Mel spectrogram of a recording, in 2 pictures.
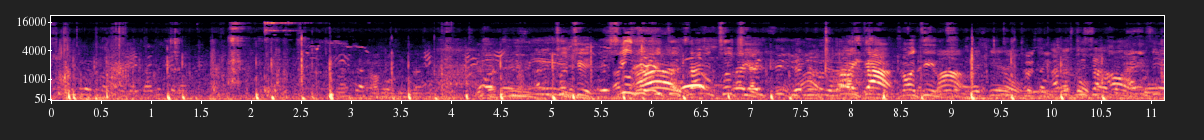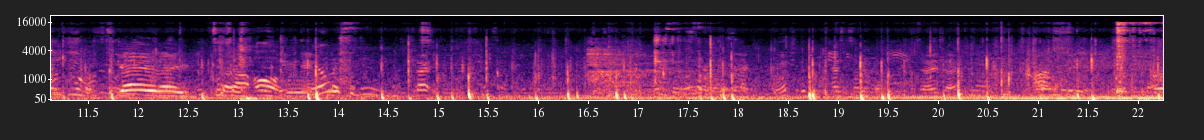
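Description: A basketball bounces on the hard court.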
